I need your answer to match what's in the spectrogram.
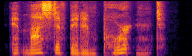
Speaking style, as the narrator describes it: Clementine said, careful to keep her voice down

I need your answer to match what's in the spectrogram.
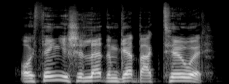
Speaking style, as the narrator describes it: I hollered to Sean

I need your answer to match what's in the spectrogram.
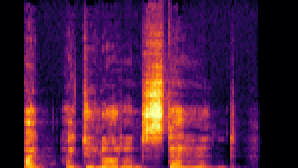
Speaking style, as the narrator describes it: Concordia tearfully replied

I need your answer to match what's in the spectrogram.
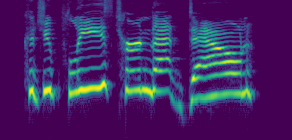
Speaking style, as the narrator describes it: bellowed out

